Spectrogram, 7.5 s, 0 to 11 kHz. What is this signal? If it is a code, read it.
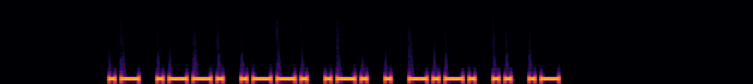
Morse code, heard as a keyed tone, about 20 wpm, 700 Hz. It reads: APPRECIA
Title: Build A Word - 4 Letters At A Time - 12-Letter Words - 20wpm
